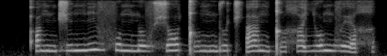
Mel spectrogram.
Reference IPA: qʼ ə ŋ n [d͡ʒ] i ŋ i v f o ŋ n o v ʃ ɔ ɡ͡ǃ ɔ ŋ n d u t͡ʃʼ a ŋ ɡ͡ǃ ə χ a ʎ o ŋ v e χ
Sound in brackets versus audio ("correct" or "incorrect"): correct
